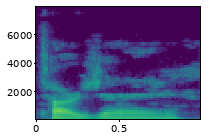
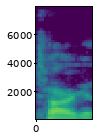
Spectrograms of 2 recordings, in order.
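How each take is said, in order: First: The word is said in a fancy, posh-sounding way. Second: The word is said in a plain, ordinary way.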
